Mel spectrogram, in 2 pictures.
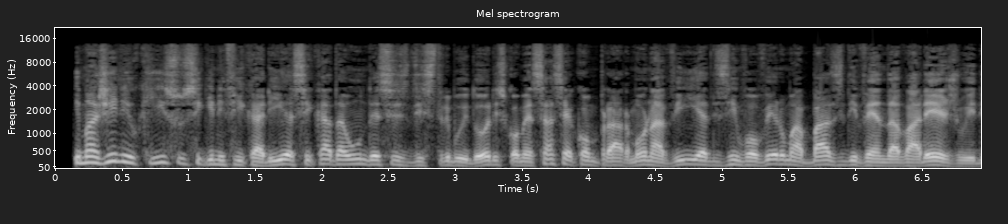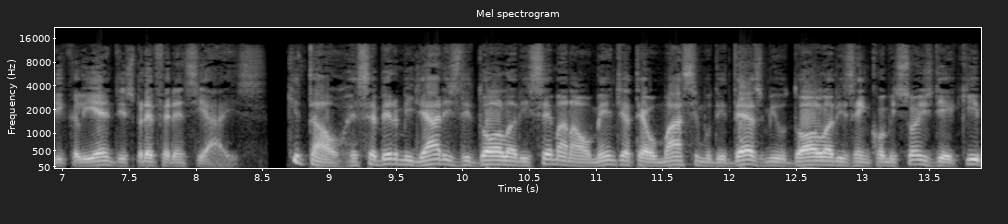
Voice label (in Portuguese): locucao; usa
